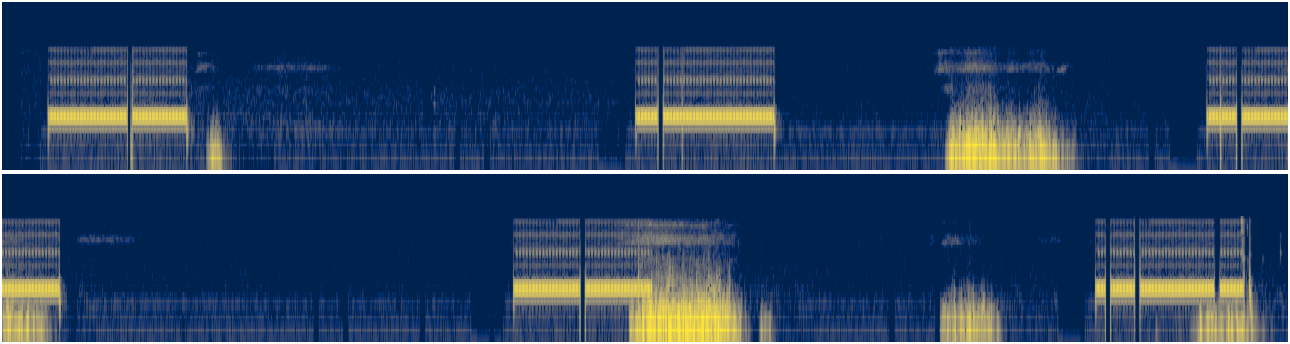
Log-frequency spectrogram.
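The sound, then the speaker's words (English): A telephone ringback tone repeats in short, evenly spaced bursts over a thin phone line during a call to the Best Buy Delivery and Installation Driver Support Line, going unanswered, with a few muffled thumps and murmurs in between. “Nobody won't answer the phone.”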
